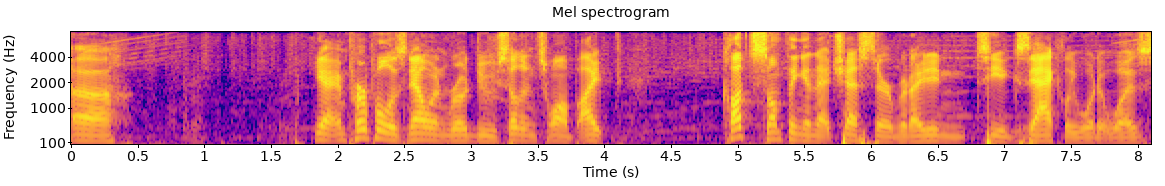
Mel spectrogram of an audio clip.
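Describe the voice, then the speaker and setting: With music in the background, a man speaks fairly quickly at a fairly high pitch with ordinary pitch variation. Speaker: speedrun race commentator. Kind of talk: live esports-style race commentary. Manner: casual, enthusiastic, with frequent filler words.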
